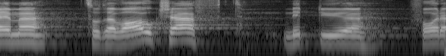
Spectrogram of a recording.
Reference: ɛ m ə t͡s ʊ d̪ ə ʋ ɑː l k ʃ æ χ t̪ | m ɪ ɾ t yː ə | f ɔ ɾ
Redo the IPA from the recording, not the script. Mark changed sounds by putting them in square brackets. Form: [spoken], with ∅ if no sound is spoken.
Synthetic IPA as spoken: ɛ m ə t͡s ʊ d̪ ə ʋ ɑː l k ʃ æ [f] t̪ | m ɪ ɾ t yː ə | f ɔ ɾ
